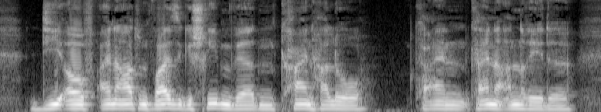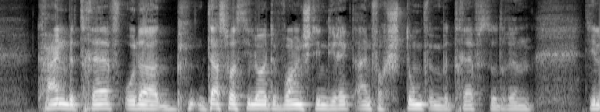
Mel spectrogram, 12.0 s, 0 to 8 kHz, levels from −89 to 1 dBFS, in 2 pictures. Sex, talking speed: male, 145 wpm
